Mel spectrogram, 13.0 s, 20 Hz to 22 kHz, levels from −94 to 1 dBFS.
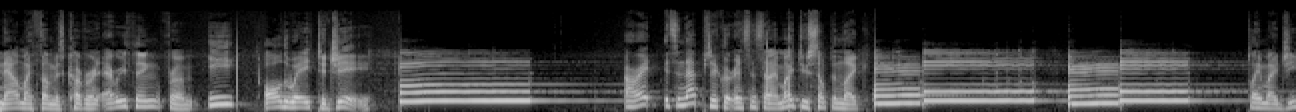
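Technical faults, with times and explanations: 2.37–2.39 s and 7.66–7.91 s, loud pop: a sudden voltage pulse, likely from a plug, switch or static, is added to the signal. It gives a sharp pop about 20 dB above the sound, then a quick double pop about 15 dB above, with the sound continuing underneath.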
